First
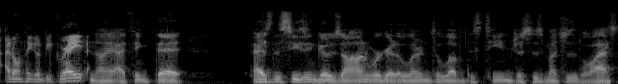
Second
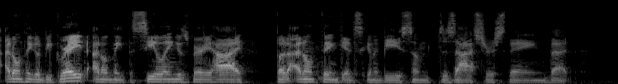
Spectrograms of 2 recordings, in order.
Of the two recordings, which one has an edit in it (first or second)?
first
